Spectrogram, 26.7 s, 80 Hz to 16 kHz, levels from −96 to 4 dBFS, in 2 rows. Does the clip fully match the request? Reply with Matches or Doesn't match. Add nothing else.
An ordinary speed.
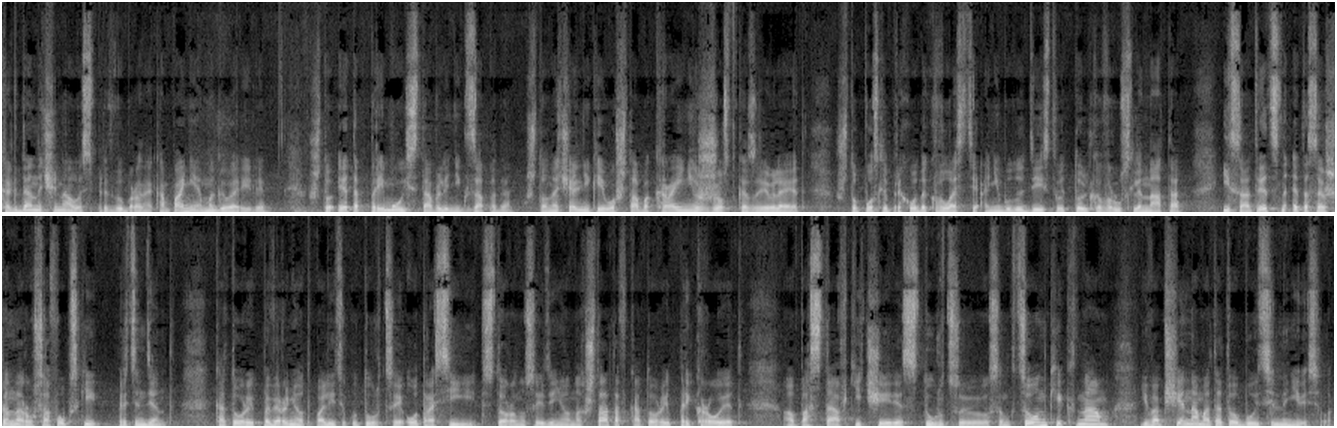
Matches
